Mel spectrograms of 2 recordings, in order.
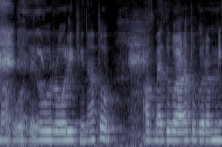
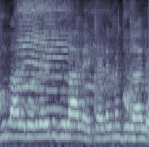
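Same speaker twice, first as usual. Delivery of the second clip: raised voice, much louder, urging someone to rock the cradle; urgent shout; 3 semitones higher, 11 dB louder than usual. Real, not acted. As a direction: shout it across the room so they hear you. Urgent call over crying baby.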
